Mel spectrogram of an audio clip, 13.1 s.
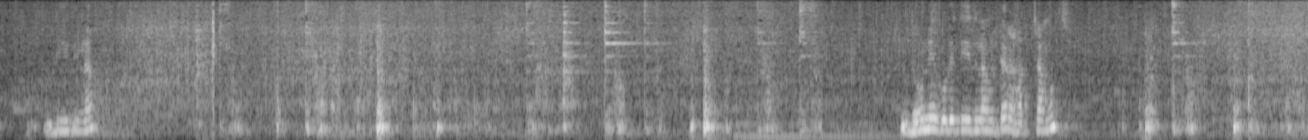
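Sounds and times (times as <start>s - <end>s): vegetables sizzling in hot oil: 0.0s - 13.0s
metal spatula scraping a pan: 1.4s - 8.8s, 11.4s - 13.0s.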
